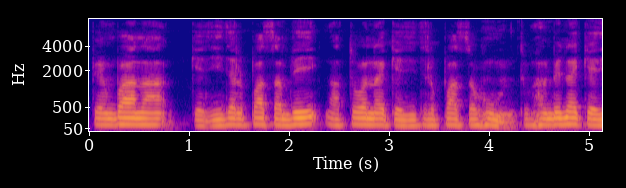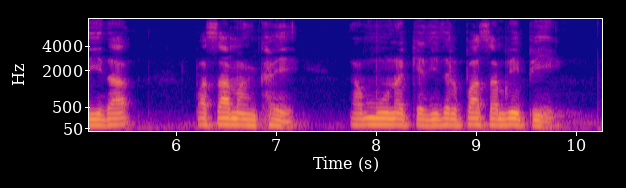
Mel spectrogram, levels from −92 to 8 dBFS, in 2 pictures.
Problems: none marked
